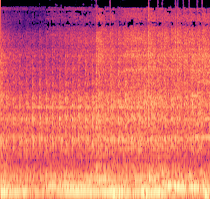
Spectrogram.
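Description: A rock concert's sound system in a stadium holding a loud, deep bass drone, with a few held low notes that shift partway through.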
